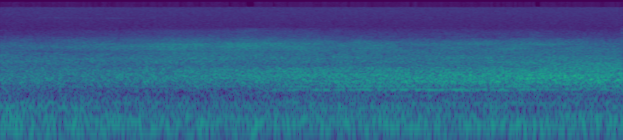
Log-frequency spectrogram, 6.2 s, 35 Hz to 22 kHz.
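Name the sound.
WestJet airliner taking off from runway 23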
